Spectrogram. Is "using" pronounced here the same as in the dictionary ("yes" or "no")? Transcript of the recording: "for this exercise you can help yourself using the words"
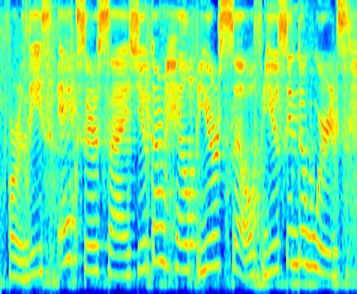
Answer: no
